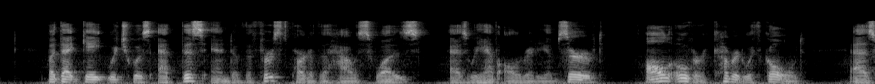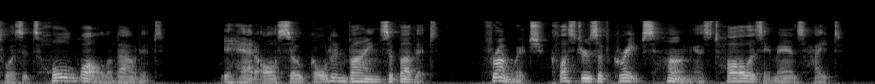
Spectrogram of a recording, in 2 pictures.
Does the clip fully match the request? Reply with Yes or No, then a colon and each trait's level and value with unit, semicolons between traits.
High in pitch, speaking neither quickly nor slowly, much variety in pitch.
No: very low, 90 Hz; average, 180 wpm; wide, 9.0 semitones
